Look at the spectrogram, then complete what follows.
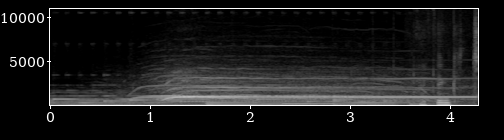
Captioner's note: crowd cheering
